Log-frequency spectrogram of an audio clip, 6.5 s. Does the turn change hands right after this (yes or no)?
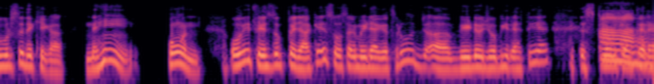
yes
